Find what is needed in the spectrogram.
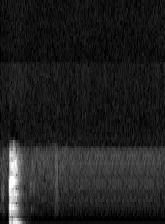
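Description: A man briefly clears his throat, one short voiced sound of about a quarter second just after the start.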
